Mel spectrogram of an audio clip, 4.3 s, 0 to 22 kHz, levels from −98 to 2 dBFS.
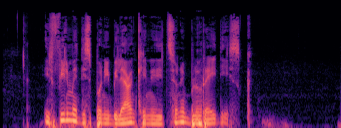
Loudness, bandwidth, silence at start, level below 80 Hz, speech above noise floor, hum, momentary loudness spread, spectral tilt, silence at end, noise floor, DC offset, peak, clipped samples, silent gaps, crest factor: -23 LUFS; 15 kHz; 0.55 s; -38 dBFS; 52 dB; none; 10 LU; -6 dB/octave; 0.9 s; -74 dBFS; under 0.1%; -8 dBFS; under 0.1%; none; 16 dB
